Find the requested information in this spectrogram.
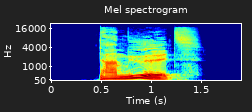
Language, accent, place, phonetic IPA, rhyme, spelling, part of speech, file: German, Germany, Berlin, [daˈmʏls], -ʏls, Damüls, proper noun, De-Damüls.ogg
- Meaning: a municipality of Vorarlberg, Austria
